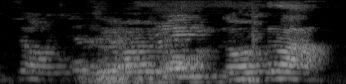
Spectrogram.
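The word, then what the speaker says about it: genre: या iron first वाली iron या iron second pronunciation iron next we have जनरे जॉनरा इट्स जॉनरा का मतलब बताओ तो धन्यवाद हॉन्टेड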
